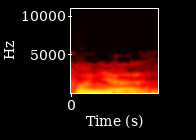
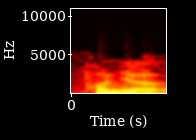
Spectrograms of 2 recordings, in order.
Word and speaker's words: punya: that they so appalling it's Punia in sanskrit pronounced the same way with spelling a little bit different and so punya or merit we can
